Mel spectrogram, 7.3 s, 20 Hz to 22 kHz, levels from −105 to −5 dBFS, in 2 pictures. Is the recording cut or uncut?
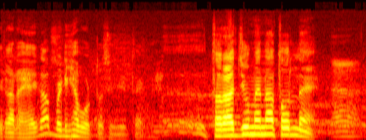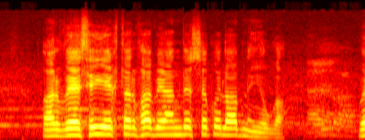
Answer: cut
